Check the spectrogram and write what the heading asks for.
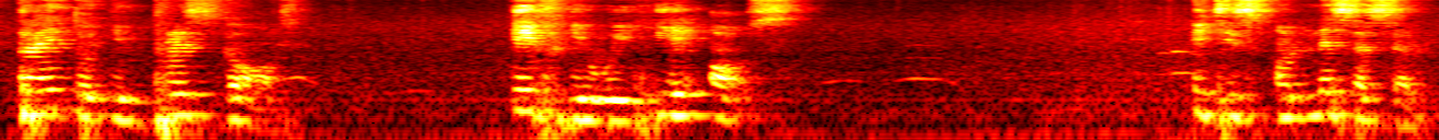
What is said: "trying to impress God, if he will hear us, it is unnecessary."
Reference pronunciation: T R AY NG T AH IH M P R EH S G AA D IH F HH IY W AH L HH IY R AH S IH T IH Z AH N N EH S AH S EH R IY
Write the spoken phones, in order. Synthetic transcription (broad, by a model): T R AY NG T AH IH M P R EH S G AA D IH F HH IY W AH L HH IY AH AH S IH T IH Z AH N N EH S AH S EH R IY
